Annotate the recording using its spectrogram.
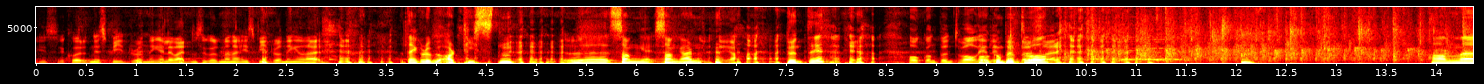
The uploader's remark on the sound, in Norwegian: Dette er det et lydopptak fra liveshowet.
